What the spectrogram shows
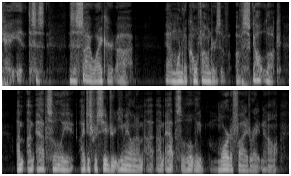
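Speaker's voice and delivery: quiet half-whispered voice. Retelling a company co-founder's phone call, imitating Cy Weichert half-whispering. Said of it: "and he's whispering".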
